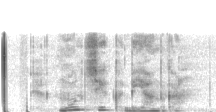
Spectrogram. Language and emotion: Russian, sad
